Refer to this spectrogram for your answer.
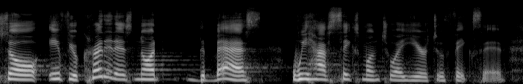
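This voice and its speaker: With a strong Spanish accent, a woman speaks at a fairly slow pace and fairly high pitch, using ordinary pitch variation in a dry, close sound with no echo. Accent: thick Spanish. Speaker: housing program coordinator. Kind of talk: community presentation.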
